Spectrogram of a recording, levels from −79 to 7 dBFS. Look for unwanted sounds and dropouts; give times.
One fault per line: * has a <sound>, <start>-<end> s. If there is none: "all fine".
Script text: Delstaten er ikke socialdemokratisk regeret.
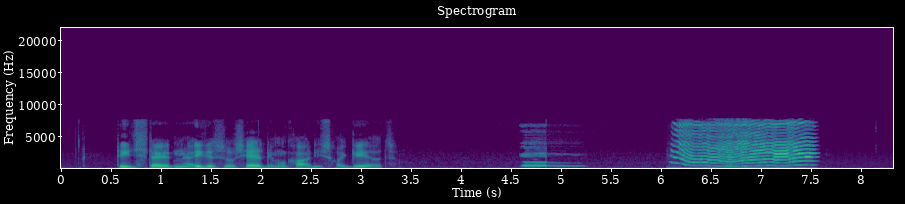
* has a laugh, 4.6-5.3 s
* has a squeak, 6.0-7.6 s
